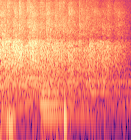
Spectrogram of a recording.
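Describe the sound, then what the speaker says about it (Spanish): Applause at a church service welcoming a newcomer, a soft even patter of clapping hands that holds steady at moderate distance and slowly fades toward the end. "Démosle un aplauso al Señor por su vida"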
